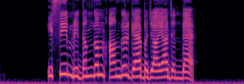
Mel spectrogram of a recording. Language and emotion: Dogri, neutral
